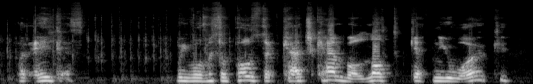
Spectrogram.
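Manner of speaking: in a whisper. A player voices their character Axe speaking to Aegis as they leave: whispering. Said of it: "Axe is gonna whisper".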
